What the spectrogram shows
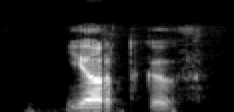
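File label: "ёрдкыв", Komi, male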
